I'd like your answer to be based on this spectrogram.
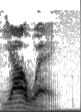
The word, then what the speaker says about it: Yahweh: The pronunciation can never be certain, since early Hebrew had no vowels, only consonants. Though evidence from several sources, such as early Greek transliterations, point to the pronunciation as Yahweh.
